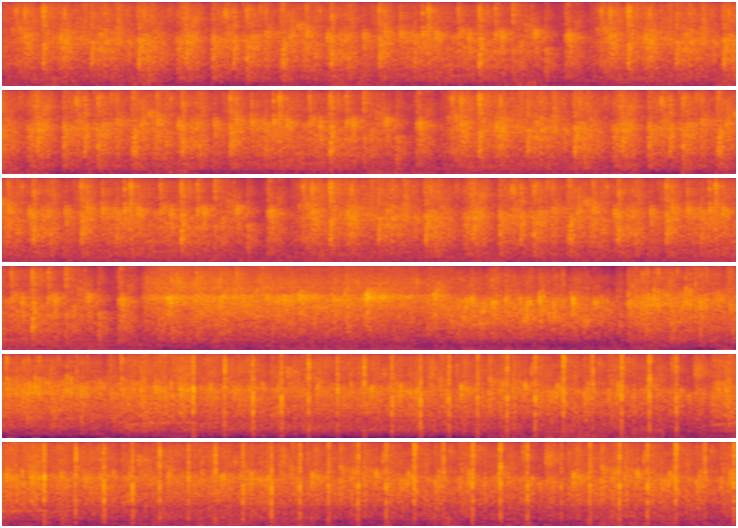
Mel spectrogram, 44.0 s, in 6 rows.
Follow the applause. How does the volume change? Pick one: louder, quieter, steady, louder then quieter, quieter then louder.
steady.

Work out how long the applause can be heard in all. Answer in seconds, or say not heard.
44 s.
